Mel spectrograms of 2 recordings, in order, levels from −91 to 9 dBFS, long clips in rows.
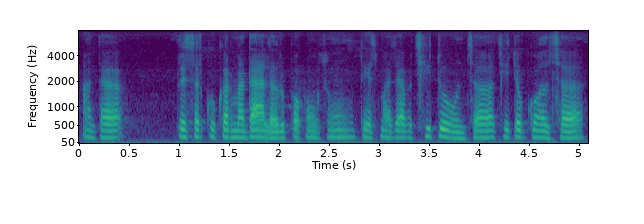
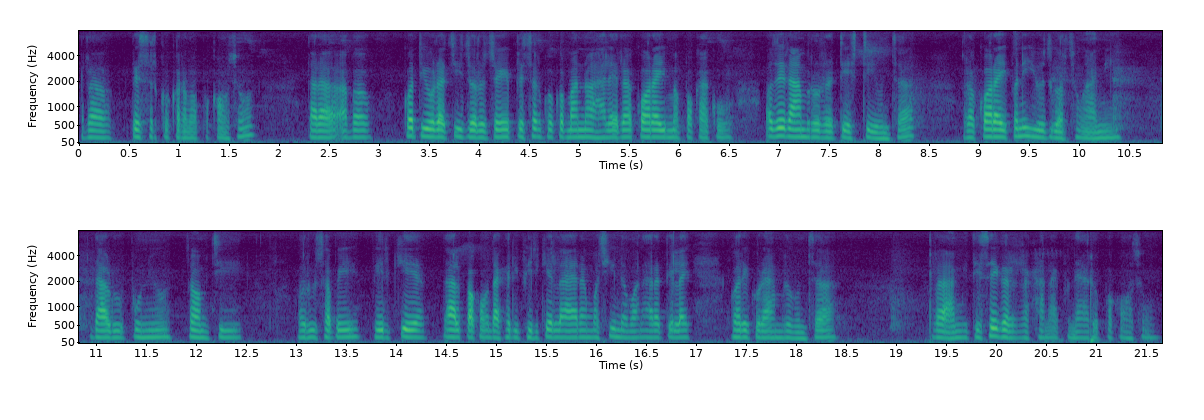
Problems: none marked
